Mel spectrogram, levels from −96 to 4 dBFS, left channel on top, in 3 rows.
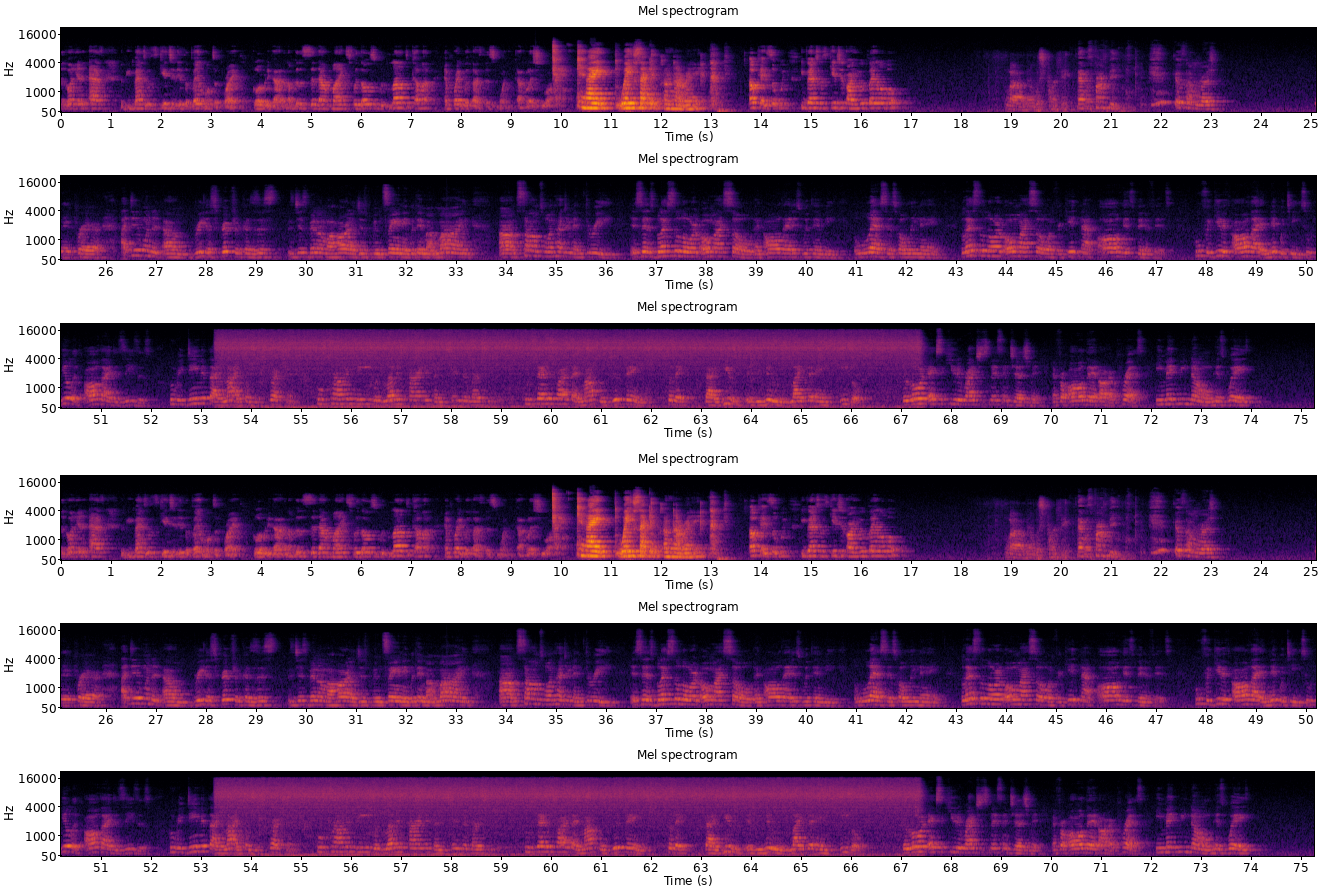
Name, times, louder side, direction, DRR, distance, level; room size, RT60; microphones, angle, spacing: voice 1, 0.0-3.5 3.8-7.3 7.7-9.8 13.8-14.5 14.8-16.7, left 1 dB, 70° left, 0 dB, 0.6 m, -38 dB
voice 2, 9.8-10.8 11.1-13.1, equal, 50° right, -2 dB, 0.7 m, -24 dB
voice 3, 18.6-21.4 21.7-23.1 25.1-29.3 29.6-33.6 33.9-36.1 36.5-40.6 41.0-42.7 43.1-47.1 47.8-51.9 52.4-54.9 55.3-58.9 59.5-62.0 62.3-66.4 67.0-69.7 70.0-71.8 72.1-73.9, equal, 10° right, -2 dB, 0.3 m, -39 dB
sound 1, 53.2-67.4, right 1 dB, 30° right, 1.1 m, -41 dB
3.1 x 2.0 x 2.2 m, 0.77 s
head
